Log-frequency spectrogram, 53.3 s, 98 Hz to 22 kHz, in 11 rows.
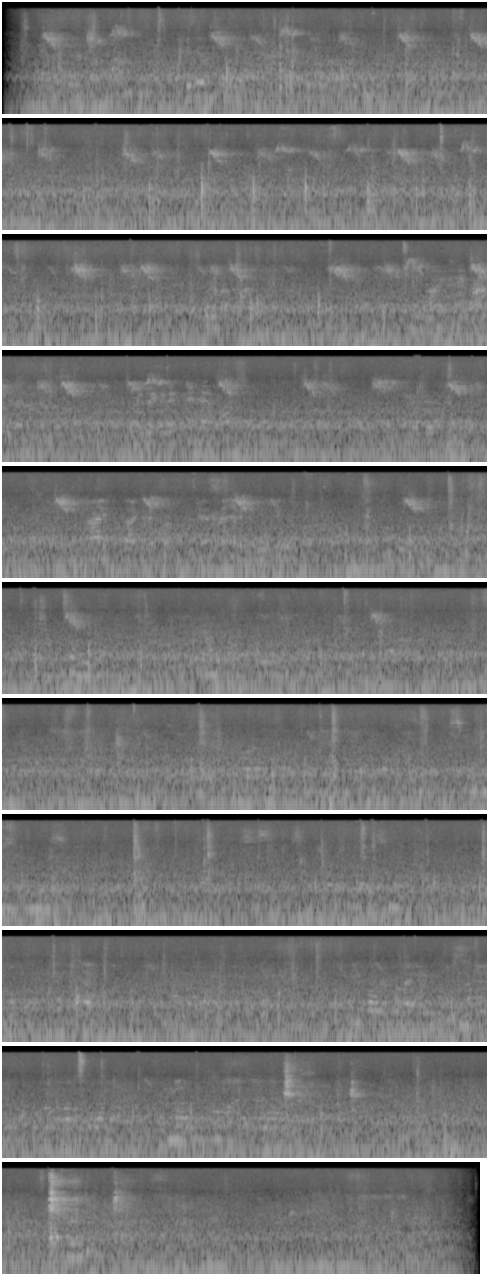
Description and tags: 0231 Street birds
Birds. People talking in Spanish and walking.
20120324
birds, caceres, field-recording, footsteps, spain, spanish, voice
